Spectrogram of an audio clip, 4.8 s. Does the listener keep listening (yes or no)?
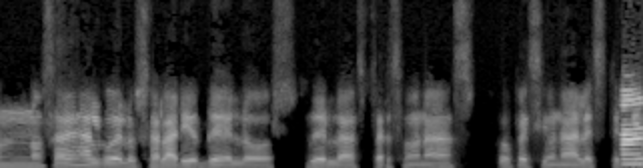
no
